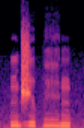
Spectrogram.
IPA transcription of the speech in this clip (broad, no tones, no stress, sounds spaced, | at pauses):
n d͡ʒ ɨ p ɛ̤ ŋ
